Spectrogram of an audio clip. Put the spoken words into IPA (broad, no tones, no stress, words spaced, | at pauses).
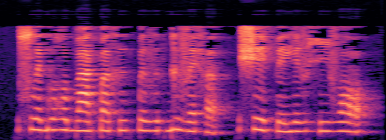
sʷɛɡuʁʷɨ ba k͡pɐxɨk͡pɘvɨθ ɡɨvɛhɐ | ʃek͡pejev hi vɔ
